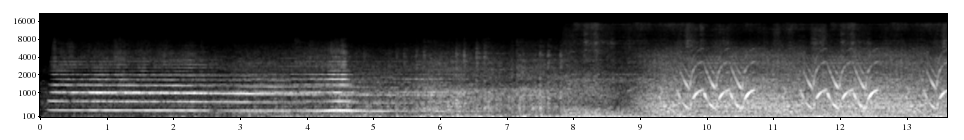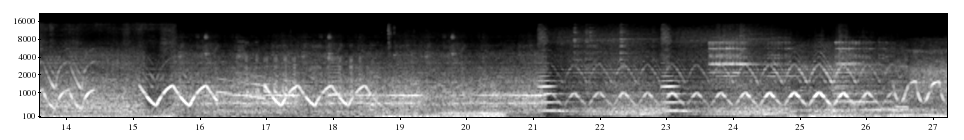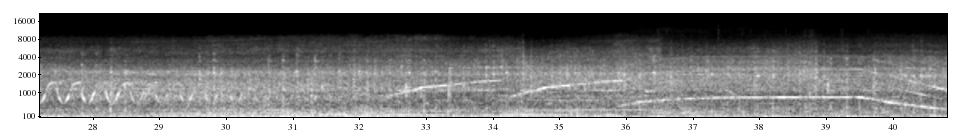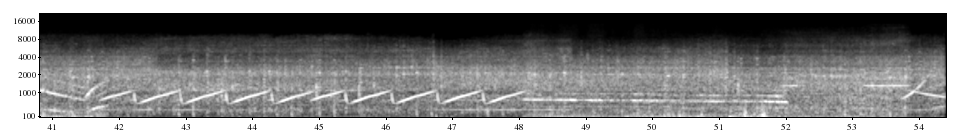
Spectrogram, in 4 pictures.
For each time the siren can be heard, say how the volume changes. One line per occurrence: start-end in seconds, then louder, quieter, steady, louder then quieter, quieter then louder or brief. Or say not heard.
8.8-54.3 steady.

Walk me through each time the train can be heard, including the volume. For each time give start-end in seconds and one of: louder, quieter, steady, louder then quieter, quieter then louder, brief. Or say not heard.
0.1-54.3 steady.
